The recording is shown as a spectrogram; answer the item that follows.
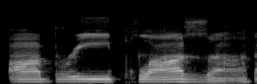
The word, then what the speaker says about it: Aubrey Plaza: And you know, Aubrey Plaza, that's how you say her name.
